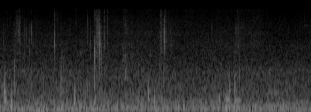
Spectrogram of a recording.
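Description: Footsteps of several people walking on a paved street: irregular short clicks over a steady low rumble.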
